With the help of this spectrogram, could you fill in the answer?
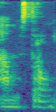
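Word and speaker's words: ångström: Ini satuan Armstrong, ini bacanya Armstrong ya.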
